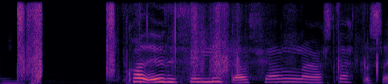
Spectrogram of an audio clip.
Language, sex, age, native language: Icelandic, other, 11, Icelandic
